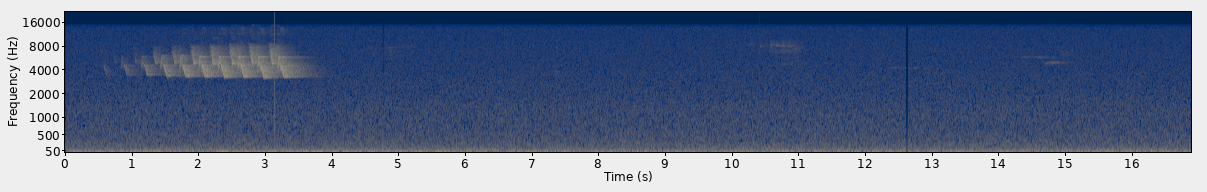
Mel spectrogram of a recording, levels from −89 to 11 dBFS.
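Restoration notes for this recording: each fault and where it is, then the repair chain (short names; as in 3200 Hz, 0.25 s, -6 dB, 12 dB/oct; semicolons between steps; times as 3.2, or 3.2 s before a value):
3.15 pop -11 dBFS
4.77–4.79 gap 15 ms
10.42 pop
12.62–12.65 gap 31 ms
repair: de-click; interpolate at 4.77, 15 ms; interpolate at 12.62, 31 ms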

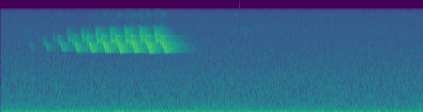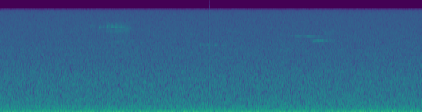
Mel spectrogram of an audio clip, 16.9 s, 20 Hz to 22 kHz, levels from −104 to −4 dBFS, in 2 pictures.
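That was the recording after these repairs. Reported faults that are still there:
none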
